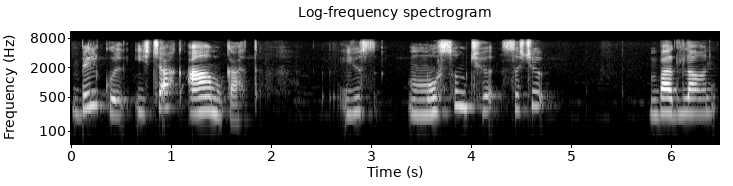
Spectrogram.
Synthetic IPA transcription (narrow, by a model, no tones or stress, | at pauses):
bilkulit͡ʃakʰaːmkɐht̪ | jus | mosumt͡ʃʰisɨt͡ʃʰi | bɐd̪laːn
